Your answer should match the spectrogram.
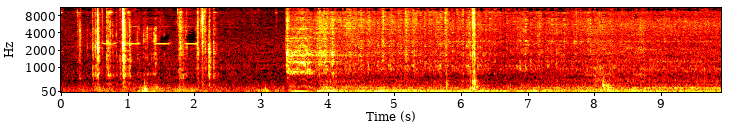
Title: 1 owner fj60 cold start FIXED EXHAUST LEAK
